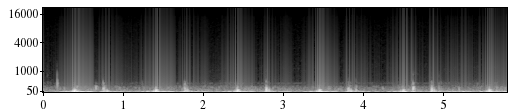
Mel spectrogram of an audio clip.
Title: Slowly heartbeat sounds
